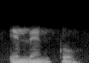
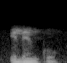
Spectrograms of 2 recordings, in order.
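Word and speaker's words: ἐλέγχω: H o ETCO mais ça se prononce elenko c'est comme s'il y a un N après le deuxème e elenko c'est le mot convaincre le verbe convaincre elenco et il signifie pour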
